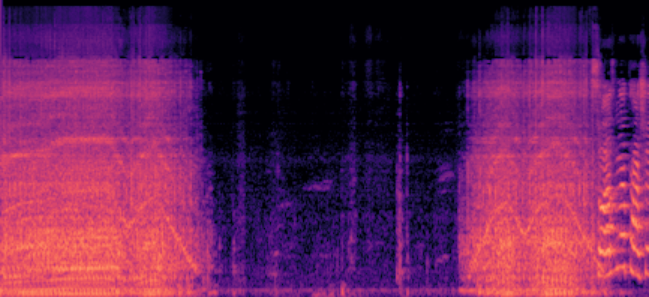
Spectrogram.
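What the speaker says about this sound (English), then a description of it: "So you're going to hear me sewing down now." A sewing machine sews a hem on a skirt fabric, running in a loud, steady mechanical whir, pausing for a few quiet seconds, then starting again at full speed.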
